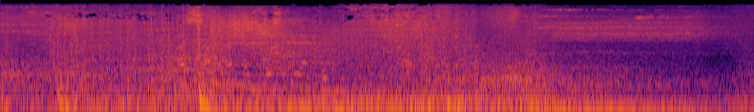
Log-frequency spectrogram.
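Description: A stone tower crumbles and collapses with a heavy rumble.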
